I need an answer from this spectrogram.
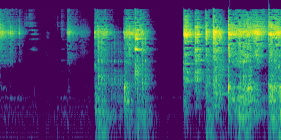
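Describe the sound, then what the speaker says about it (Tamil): Coriander seeds and black pepper dry-roasting in a pan, rattling and clinking close up in busy bursts separated by brief pauses. "அப்படி நம்ம ஒன்று ஒன்றா போட்டு வறுத்தரலாம்."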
